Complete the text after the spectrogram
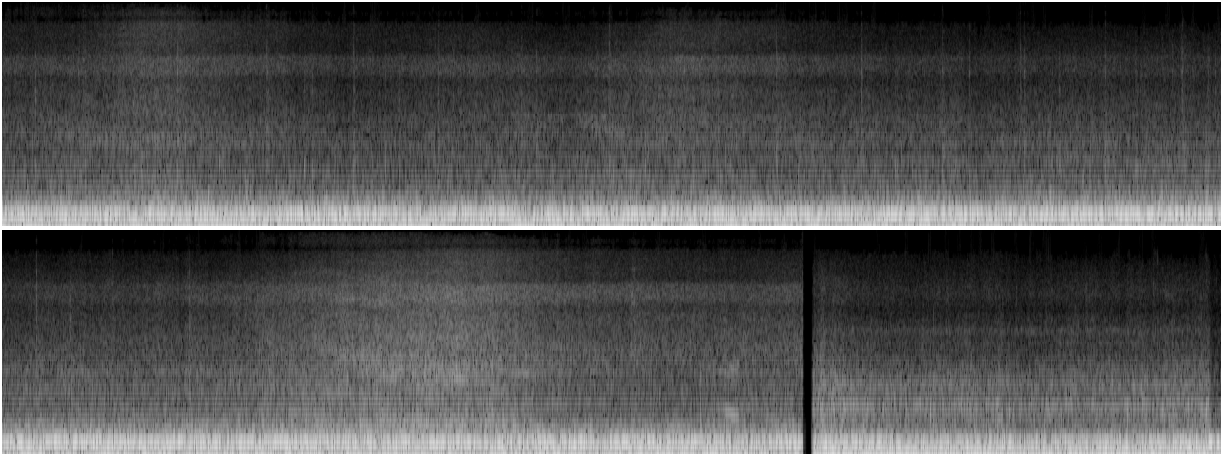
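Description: Wind buffets loudly in a steady low roar.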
